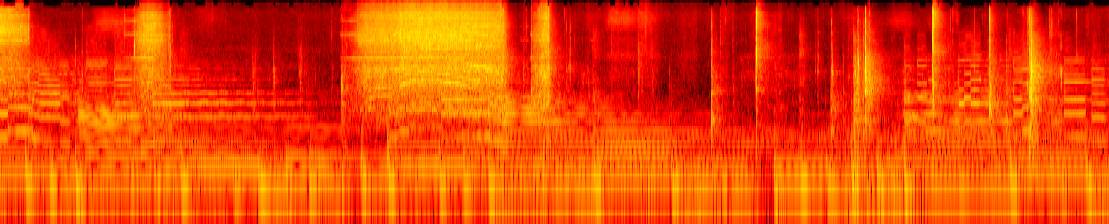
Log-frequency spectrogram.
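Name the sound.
power drill driving decking screws into wood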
